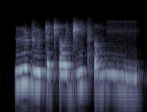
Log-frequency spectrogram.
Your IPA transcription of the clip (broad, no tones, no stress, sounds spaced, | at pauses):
ʉː ɖ ʉː ʈ ɐ t͡ʃʼ ʌː d͡ʒ i t͡sʼ ʌ ŋ iː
